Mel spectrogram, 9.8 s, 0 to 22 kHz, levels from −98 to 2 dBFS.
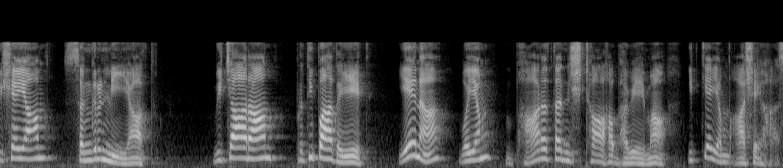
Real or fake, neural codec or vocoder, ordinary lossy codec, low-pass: fake; codec, 16 kHz, 8 kbps, FunCodec, trained on LibriTTS, 25 frames a second; none; none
